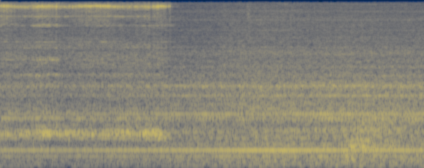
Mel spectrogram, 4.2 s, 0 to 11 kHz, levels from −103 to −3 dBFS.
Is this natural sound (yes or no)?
yes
